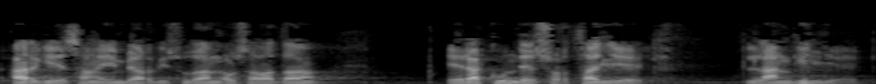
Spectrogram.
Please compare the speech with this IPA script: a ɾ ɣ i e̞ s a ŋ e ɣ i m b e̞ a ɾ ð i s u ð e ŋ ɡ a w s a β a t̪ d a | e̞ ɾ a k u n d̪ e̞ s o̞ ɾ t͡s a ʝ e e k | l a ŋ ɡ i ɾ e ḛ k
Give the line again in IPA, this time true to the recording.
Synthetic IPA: a ɾ ɣ i e̞ s a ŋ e ɣ i m b e̞ a ɾ ð i s u ð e ŋ ɡ a w s a β a t̪ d a | e̞ ɾ a k u n d̪ e̞ s o̞ ɾ t͡s a ʎ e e k | l a ŋ ɡ i ʎ e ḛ k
